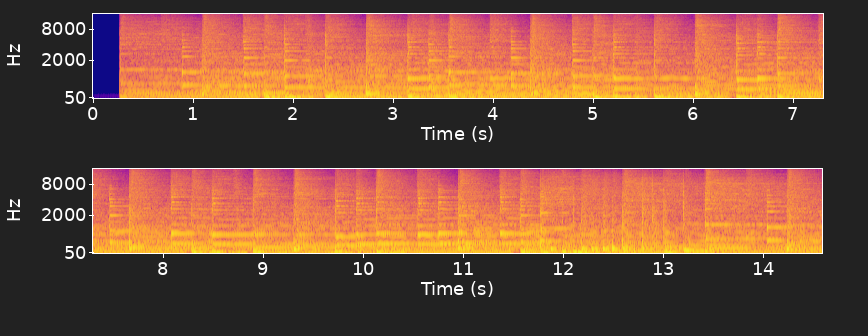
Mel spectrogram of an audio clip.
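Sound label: beautiful Russian ringtone for phone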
